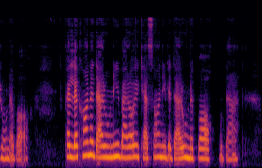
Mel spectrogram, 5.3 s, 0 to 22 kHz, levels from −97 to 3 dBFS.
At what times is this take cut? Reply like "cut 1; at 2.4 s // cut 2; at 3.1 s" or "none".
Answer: cut 1; at 3.3 s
